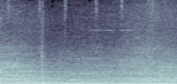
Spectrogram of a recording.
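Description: Steady low rumble of a car moving in city traffic, heard from inside the cabin: road and engine noise mixed with nearby vehicles.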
